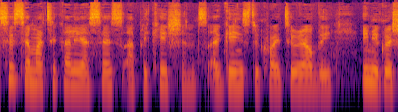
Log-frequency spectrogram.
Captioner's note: speaking French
